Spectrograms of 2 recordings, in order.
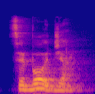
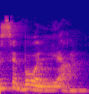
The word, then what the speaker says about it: cebolla: Uruguai, Paraguai, essa região, vai ter um som meio puxado isso aqui, como se fosse um X, cebolla, cebolla, né? Mas no resto do mundo que fala espanhol vai ser cebolha, tá?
